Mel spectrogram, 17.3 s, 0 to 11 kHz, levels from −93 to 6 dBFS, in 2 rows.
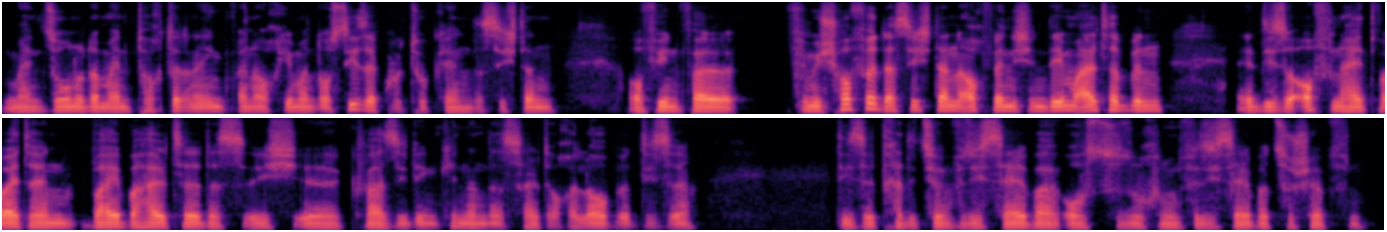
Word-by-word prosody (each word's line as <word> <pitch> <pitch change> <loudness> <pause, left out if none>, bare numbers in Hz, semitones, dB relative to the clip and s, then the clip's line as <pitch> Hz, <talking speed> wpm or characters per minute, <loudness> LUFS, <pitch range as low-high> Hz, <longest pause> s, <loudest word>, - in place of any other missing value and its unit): mein 105 -1 -4
Sohn 110 +2 +1
oder 110 0 +2
meine 105 0 -1
Tochter 115 0 -3
dann 105 - -5
irgendwann 110 0 -3
auch 105 0 -3
jemand 110 -1 -2
aus - - -1
dieser 145 -5 +1
Kultur - - -12
kennen, 100 0 -6
dass 100 +1 -2
ich - - -3
dann 105 -1 -1 0.5
auf 110 -1 -2
jeden 120 -2 +3
Fall 110 -1 +5 0.3
für 125 - -5
mich 120 0 +2
hoffe, 155 +3 +6
dass 120 +1 +3
ich 125 -1 -1
dann 125 0 +5
auch, 120 - +2
wenn 120 -1 +5
ich 120 - -2
in 115 0 -2
dem 125 +2 +5
Alter 130 +2 +5
bin, 125 0 +1 0.4
äh, 110 - 0
diese 115 0 +2
Offenheit 115 -3 +2
weiterhin 110 -1 +3
beibehalte, 110 -2 +3
dass 105 0 -2
ich, 105 +1 -3
äh, 105 -1 -2
quasi 105 0 -2
den 100 +1 -6
Kindern 105 -2 -5
das 105 -1 -4
halt 105 -1 -5
auch - - -11
erlaube, 105 0 -1
diese 105 0 -4 0.9
diese 100 -1 -3
Tradition 105 0 -4
für 100 - -11
sich 100 0 -2
selber 105 -2 +1
auszusuchen 105 0 -4
und 100 - -7
für - - -8
sich 100 0 -3
selber - - -1
zu - - -6
schöpfen. 95 - -6
110 Hz, 210 wpm, -27 LUFS, 105-115 Hz, 0.9 s, hoffe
